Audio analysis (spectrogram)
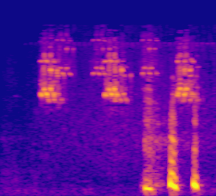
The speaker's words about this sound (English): Crickets. I think it's a squeaky wheel. It's crickets.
